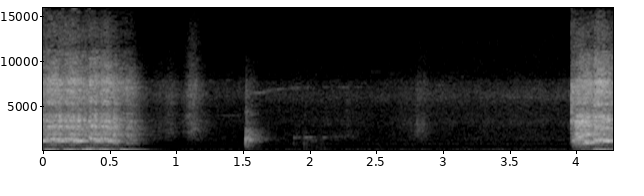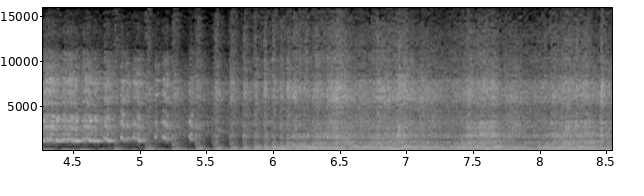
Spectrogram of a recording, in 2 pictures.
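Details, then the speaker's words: 1987 Honda Super Magna, sat about 10 years in a field, first idle: a stumble, then a lumpy uneven idle with smoke that steadies slightly, seeming briefly to fire on all four cylinders. Rough running, misfire. "Oh no. It's definitely not happy, but it's starting to clear up a little bit more and more."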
